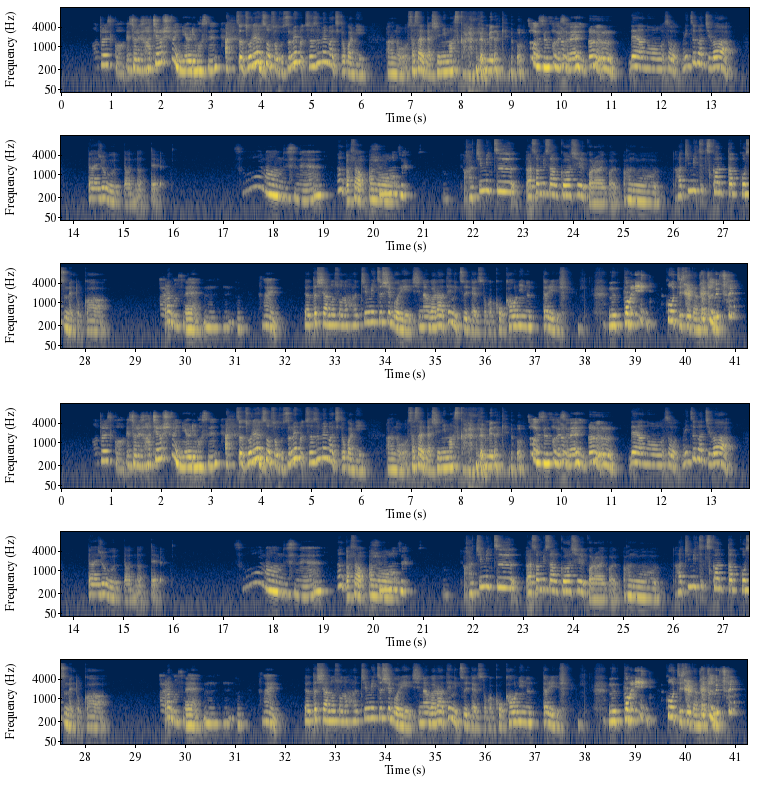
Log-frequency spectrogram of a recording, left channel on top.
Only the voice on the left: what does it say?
本当ですかえ、それ、蜂の種類によりません <laughs>
そうですね、そうですね。
<laughs>
そうなんですね。
知らなかった。
ありますね。
うん、うん。
はい。
顔に、
ベタベタに、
